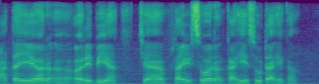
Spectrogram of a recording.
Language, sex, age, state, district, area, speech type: Marathi, male, 18-30, Maharashtra, Amravati, rural, read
